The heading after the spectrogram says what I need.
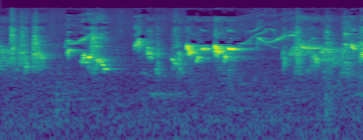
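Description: A red-whiskered bulbul sings a lively run of bright, whistled and chattering phrases, mid-high and rapid, some notes sliding up or down, with brief pauses between bursts.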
